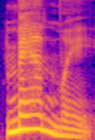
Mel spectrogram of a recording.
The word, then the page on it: manly: mǽnli; マァンリィ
